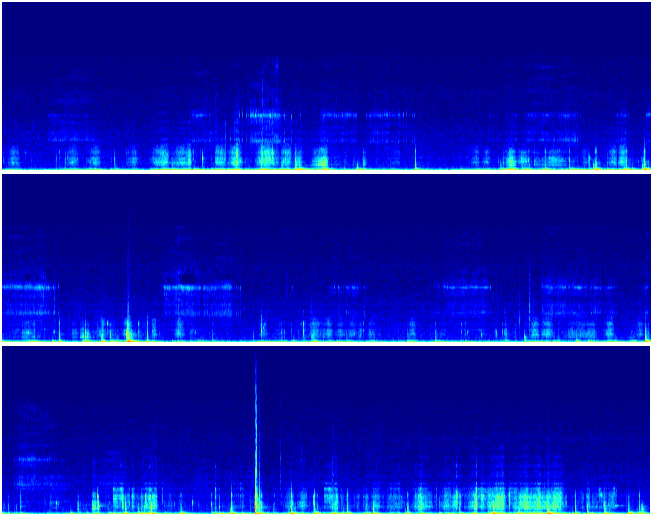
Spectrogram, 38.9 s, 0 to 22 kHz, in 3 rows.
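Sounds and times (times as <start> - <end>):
water splashing against hull: 0.0 - 38.9
wind rumble on microphone: 0.0 - 38.9.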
